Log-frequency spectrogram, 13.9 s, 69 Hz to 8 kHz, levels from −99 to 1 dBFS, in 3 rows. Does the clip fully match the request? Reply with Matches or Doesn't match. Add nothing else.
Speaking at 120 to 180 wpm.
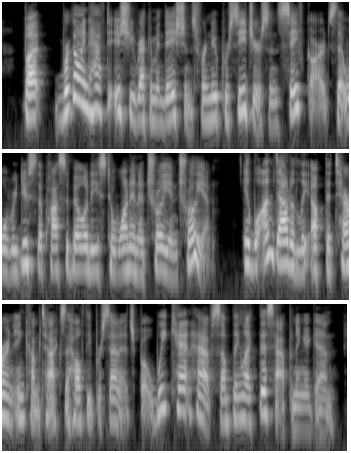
Doesn't match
